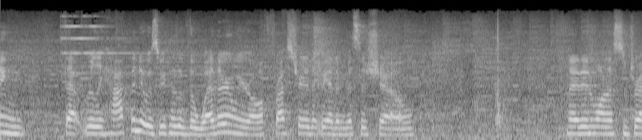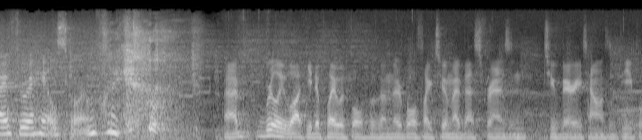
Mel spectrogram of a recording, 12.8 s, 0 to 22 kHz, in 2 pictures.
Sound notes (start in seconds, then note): 7.4 laughs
